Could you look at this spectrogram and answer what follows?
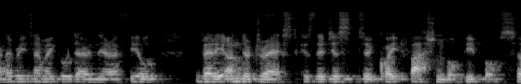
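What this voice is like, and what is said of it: Scottish accent. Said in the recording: “My Scottish accent is obviously showing that I'm not Italian”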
